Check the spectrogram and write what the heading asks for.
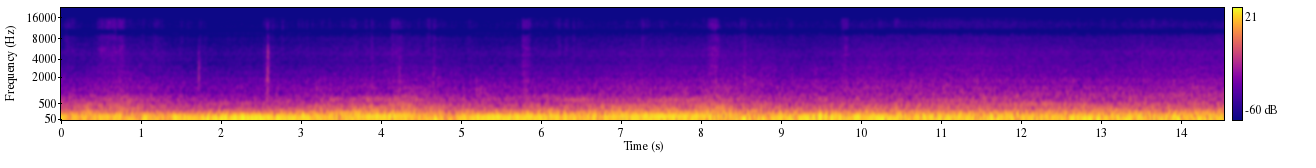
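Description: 2008 Mazda MX-5 Miata's 2.0-litre four-cylinder engine pulling the car up through the gears on a test drive with the top down, the engine note rising, dipping for an upshift about five seconds in, then rising again, over steady road and wind noise.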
